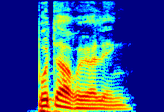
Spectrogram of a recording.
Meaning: slippery jack (a species of mushroom, Suillus luteus)
- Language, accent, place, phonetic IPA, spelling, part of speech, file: German, Germany, Berlin, [ˈbʊtɐˌʁøːɐ̯lɪŋ], Butterröhrling, noun, De-Butterröhrling.ogg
